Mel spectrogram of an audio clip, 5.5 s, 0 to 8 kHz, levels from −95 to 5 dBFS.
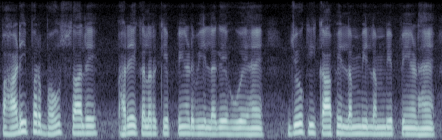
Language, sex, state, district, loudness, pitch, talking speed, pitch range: Hindi, male, Uttar Pradesh, Lalitpur, -16 LUFS, 145 Hz, 205 wpm, 135-155 Hz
